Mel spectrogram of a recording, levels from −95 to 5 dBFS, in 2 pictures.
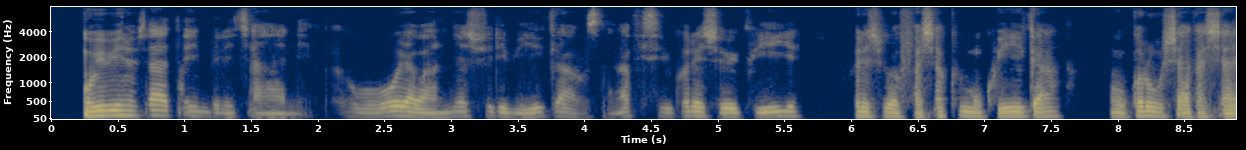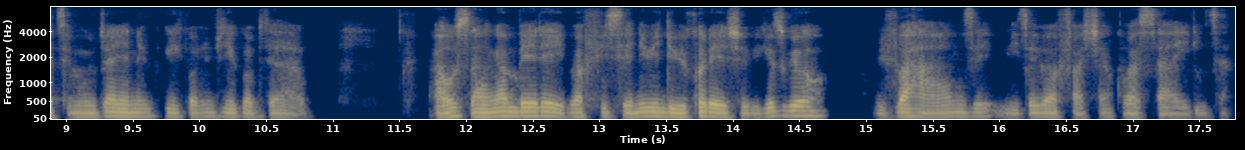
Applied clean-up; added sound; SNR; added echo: none; none; none; none.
